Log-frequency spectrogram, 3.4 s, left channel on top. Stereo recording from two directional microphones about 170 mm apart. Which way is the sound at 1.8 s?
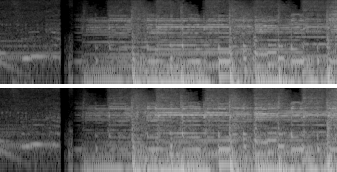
15° right (ahead or behind).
